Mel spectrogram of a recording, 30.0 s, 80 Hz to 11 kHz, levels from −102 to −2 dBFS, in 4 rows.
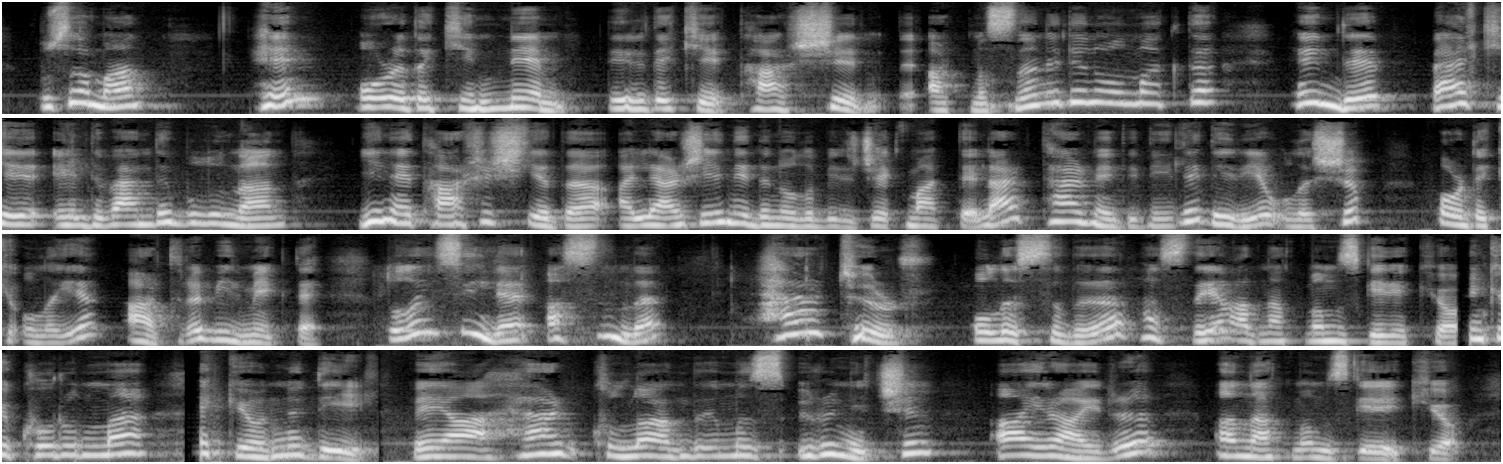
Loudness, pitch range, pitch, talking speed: -21 LUFS, 185-265 Hz, 215 Hz, 105 wpm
